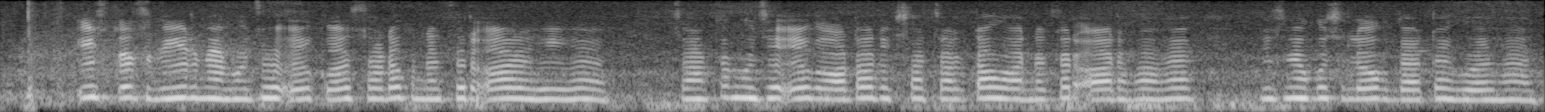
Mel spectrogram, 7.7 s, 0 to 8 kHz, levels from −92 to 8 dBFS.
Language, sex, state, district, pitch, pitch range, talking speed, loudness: Hindi, female, Chandigarh, Chandigarh, 250 Hz, 240-260 Hz, 225 wpm, -15 LUFS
